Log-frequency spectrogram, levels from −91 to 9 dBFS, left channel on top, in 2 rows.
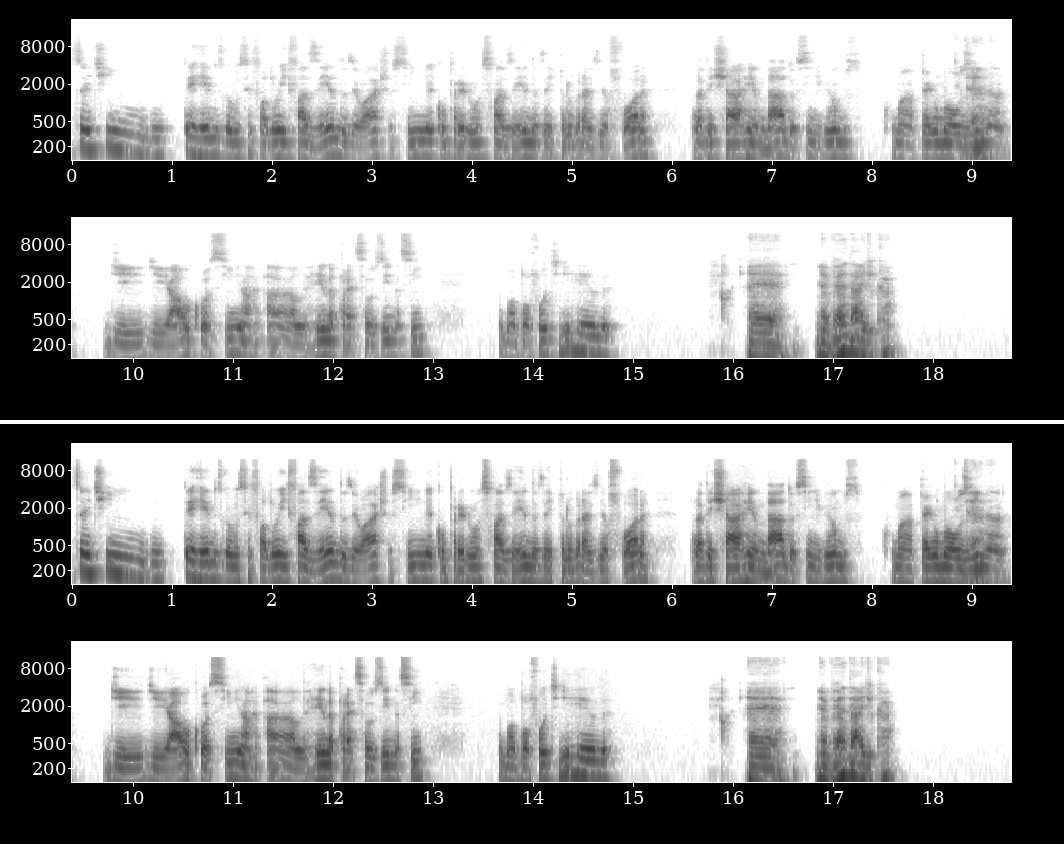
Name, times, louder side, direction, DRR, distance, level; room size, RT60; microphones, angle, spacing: voice 1, 0.0-5.8 6.2-7.8 8.2-9.3 9.7-12.9 13.7-14.8, right 7 dB, 85° right, 0.3 m, -30 dB
voice 2, 16.1-16.5 16.8-17.6, right 3 dB, 60° right, 0.7 m, -26 dB
2.7 x 2.2 x 2.4 m
head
